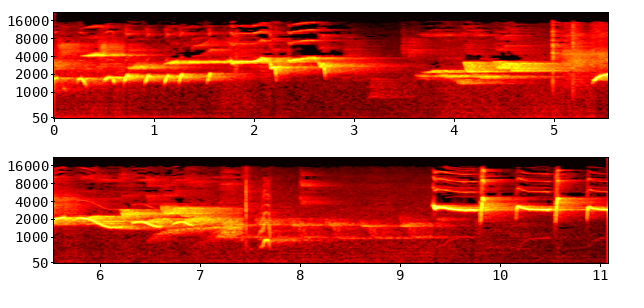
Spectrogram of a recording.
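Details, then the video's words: White-rumped shama in varied song: rapid rising notes, buzzy and scratchy phrases, rich down-slurred whistles, then high ringing whistled notes at the end; meant to make other shamas answer within seconds. "JADIKAN MURAI BATU NYAUT DALAM HITUNGAN DETIK SAJA"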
